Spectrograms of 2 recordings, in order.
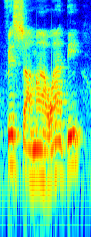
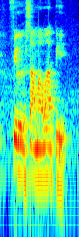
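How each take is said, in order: First: The first word ends with an S sound. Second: The first word ends with an L sound. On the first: This is how it is read under the assimilation rule. "kalau dibaca dengan hukum al-samsiah" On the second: This is the underlying original form. "asal kata tadi"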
